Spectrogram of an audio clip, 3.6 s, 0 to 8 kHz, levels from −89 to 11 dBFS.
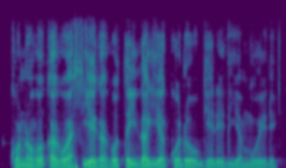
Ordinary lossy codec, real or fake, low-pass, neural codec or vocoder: none; fake; 7.2 kHz; codec, 16 kHz, 8 kbps, FunCodec, trained on LibriTTS, 25 frames a second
